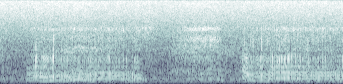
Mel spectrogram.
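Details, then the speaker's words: A tired, sleeping baby girl after a long day, snoring gently: soft, rough, buzzing breathing sounds. "can't you hear that she snores it's been a long day today show tuckered out"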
